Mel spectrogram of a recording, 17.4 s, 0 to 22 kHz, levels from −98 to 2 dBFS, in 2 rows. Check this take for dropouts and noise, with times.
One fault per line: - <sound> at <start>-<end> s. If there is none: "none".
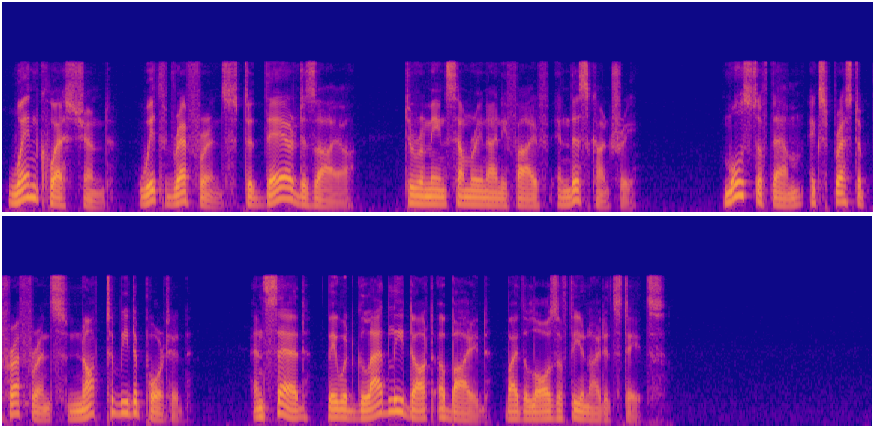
none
